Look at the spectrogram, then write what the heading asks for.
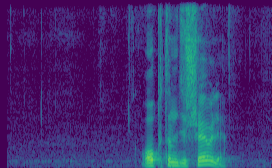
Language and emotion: Russian, neutral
